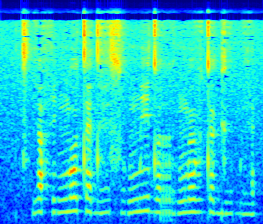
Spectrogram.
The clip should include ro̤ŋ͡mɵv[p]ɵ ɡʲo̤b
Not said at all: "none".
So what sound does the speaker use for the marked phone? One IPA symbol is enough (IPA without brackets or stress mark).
t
